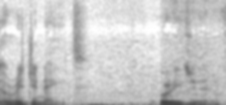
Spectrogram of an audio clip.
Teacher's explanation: The stress is on originate, the second syllable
